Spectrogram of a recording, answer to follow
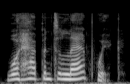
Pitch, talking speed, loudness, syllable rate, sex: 240 Hz, 230 wpm, -16 LUFS, 6.0 syllables/s, female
